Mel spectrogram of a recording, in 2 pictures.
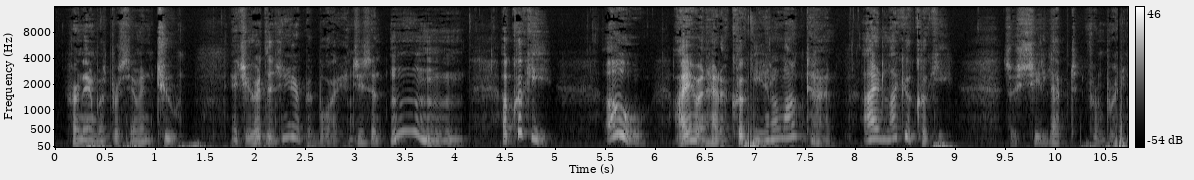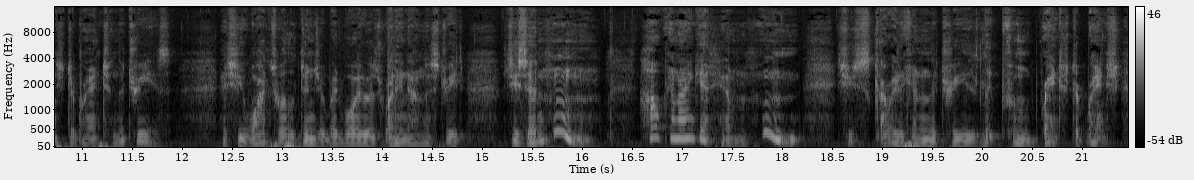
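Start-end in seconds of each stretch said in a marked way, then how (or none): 3.3-9.0 high, longing cat voice; hungry old cat. Acted. Hungry cat spots a cookie. 15.7-18.1 high, slow musing purr; scheming cat. Acted. Cat plots to catch cookie.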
